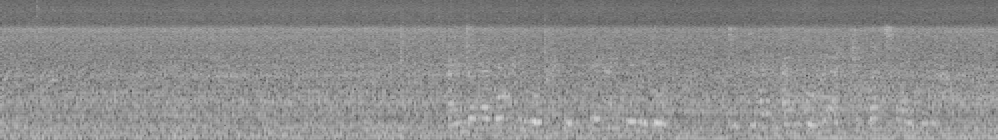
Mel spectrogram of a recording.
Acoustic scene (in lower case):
subway train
